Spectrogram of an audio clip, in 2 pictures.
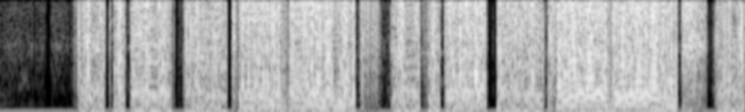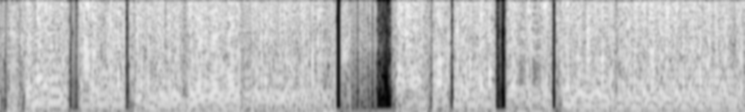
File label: robot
